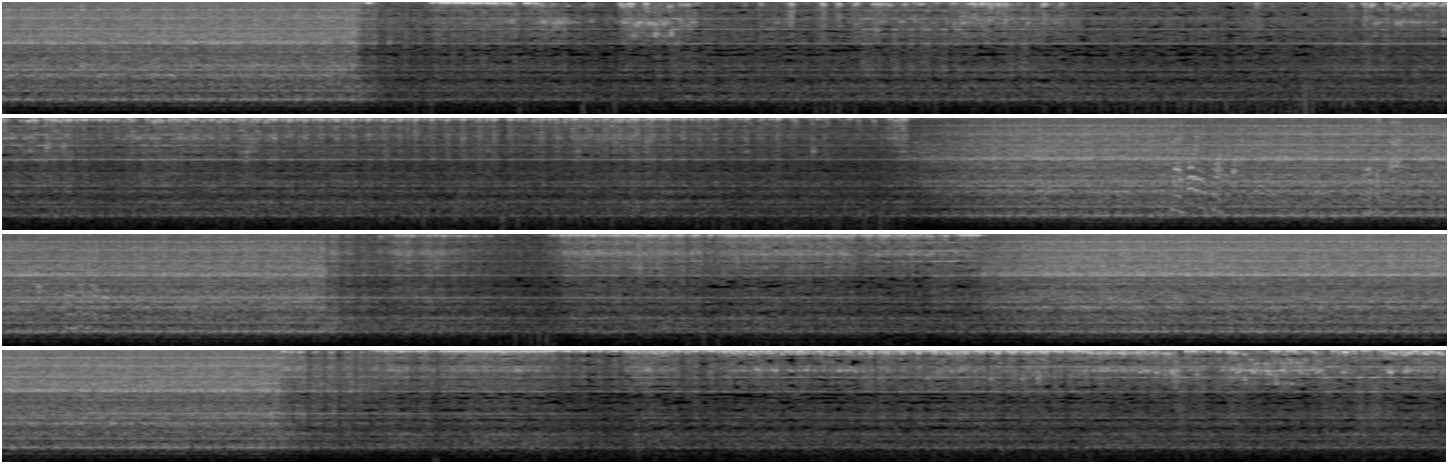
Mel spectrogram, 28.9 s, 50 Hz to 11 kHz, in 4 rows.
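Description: Metal lathe running while a large drill bit, about 1 inch, bores into a spinning bar of 1144 steel: a steady motor whine, with three long stretches of high-pitched cutting noise and fast chatter while the bit is fed into the steel.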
